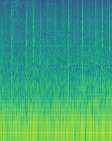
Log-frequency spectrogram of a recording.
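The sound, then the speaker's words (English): Motorcycle engines approaching, heard as a loud, steady low rumble with an irregular ticking clatter running over it throughout. “Do you hear that? It sounds like motorcycles.”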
